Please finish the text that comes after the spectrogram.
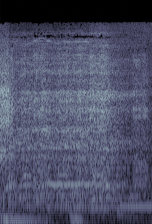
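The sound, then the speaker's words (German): A discounter's Thermomix-copy kitchen machine runs steadily, a loud continuous motor whir with a faint tonal hum, with no talking over it. “Ja, sogar dein Mixer oder dein Küchengerät kann mithören.”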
